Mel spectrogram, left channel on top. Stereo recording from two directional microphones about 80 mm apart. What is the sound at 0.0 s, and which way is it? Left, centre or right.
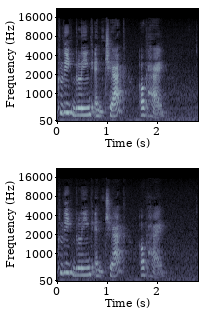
A woman's voice, left.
